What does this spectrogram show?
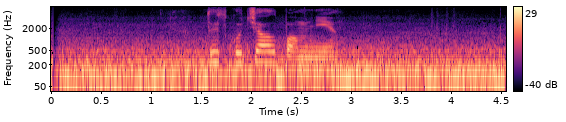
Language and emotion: Russian, sad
